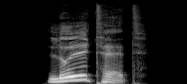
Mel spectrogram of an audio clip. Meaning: inflection of lullen: 1. second-person plural preterite 2. second-person plural subjunctive II
- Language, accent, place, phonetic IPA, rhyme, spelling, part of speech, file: German, Germany, Berlin, [ˈlʊltət], -ʊltət, lulltet, verb, De-lulltet.ogg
